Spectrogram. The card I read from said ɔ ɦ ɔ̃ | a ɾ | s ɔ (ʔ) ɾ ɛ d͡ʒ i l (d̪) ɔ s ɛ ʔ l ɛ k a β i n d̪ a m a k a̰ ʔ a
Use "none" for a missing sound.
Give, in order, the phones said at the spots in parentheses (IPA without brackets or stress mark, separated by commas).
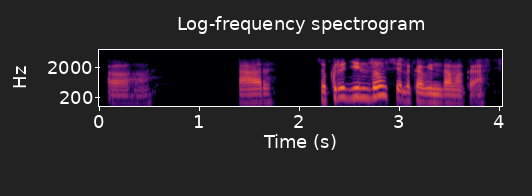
k, d̪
